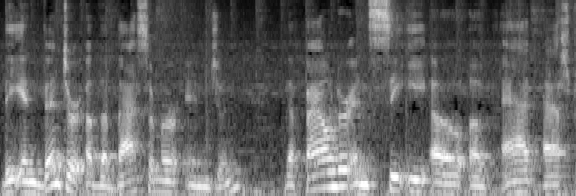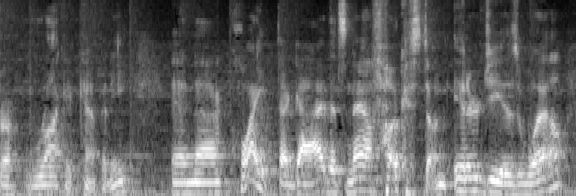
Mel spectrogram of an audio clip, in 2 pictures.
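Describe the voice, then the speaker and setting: A man hosting an interview show, upbeat and quick with short affirmations. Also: medium pitch, animated. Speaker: show host. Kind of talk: interview host. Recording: roomy sound with faint music.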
